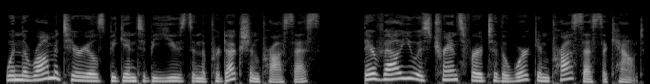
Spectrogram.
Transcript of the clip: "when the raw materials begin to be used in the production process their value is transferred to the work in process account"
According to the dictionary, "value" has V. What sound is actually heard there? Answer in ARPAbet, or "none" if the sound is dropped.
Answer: V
